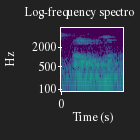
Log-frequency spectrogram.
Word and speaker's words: Ohm: That name is pronounced Ohm, O-H-M.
